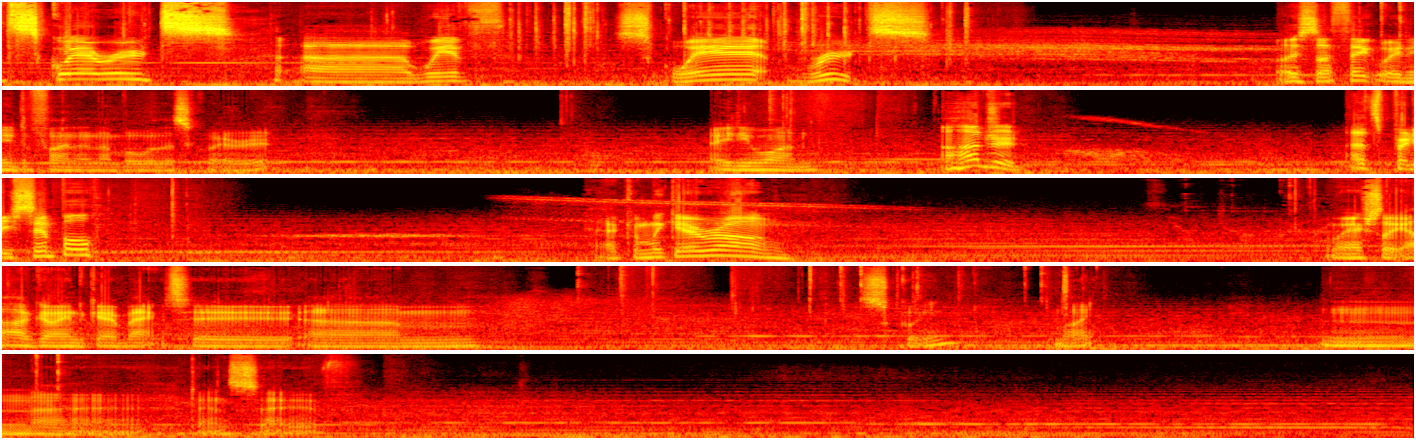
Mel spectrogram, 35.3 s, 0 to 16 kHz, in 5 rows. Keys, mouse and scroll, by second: 0.0-0.7 typing, 2.1-5.1 typing, 6.9 click, 20.5 click, 23.0 scroll down 3, 24.0 click, 25.4 click, 26.3 click, 28.4 click.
